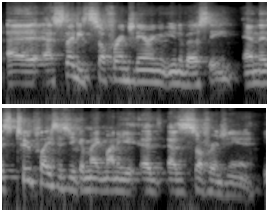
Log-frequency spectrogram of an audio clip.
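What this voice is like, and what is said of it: Australian accent. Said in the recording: “my funny accent that it doesn't sound too Vietnamese ... Originally from the land of kangaroos”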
